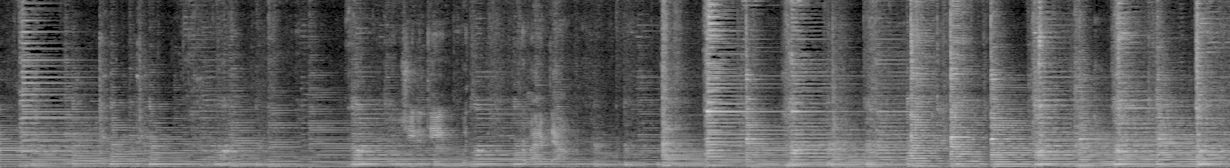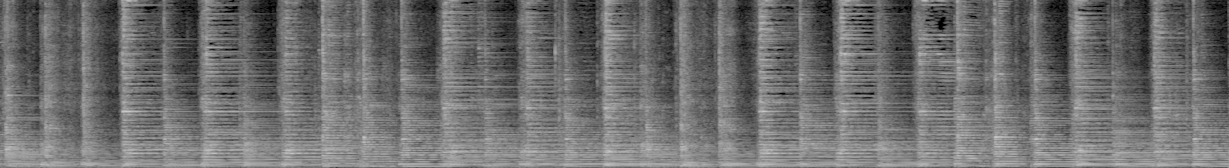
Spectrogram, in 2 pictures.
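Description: Capoed acoustic guitar played in oldtime style: bass notes and strummed chords, with bass runs walking between the chords. The playing is lighter at first and settles into steady rhythmic strumming about eight seconds in.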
